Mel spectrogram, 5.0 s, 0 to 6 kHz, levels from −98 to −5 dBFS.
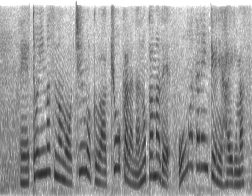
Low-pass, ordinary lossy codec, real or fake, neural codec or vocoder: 5.4 kHz; AAC, 24 kbps; fake; codec, 16 kHz, 2 kbps, X-Codec, WavLM features, trained on Multilingual LibriSpeech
